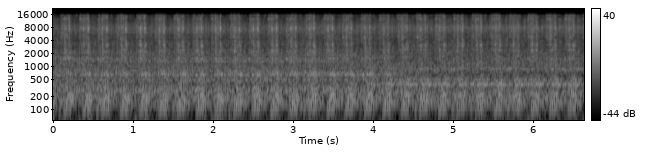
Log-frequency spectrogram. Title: Strange engine noise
